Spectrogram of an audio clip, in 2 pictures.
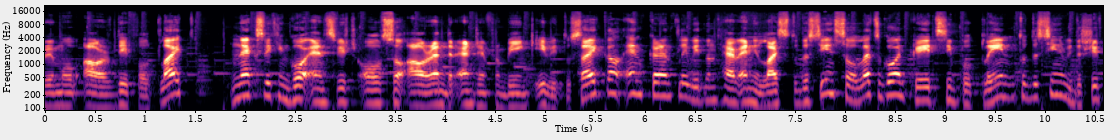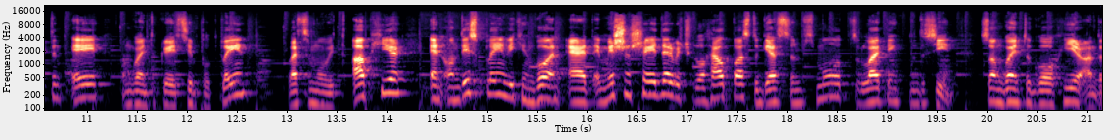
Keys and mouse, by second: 1.5 typing, 2.4 middle click, 2.7 middle click, 3.8-8.4 middle drag, 6.4-8.4 drag, 6.4-8.4 right drag, 8.4 shift+a, 12.2 g, 13.2-16.2 drag.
